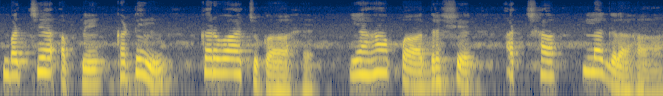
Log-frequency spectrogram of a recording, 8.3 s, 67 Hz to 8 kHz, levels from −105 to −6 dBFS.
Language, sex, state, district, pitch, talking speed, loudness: Hindi, male, Rajasthan, Bikaner, 190 Hz, 95 wpm, -16 LUFS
